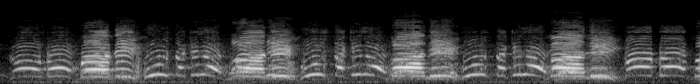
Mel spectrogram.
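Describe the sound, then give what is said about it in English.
A large crowd of Muslims and Sikhs protesting Modi across the street from Madison Square Garden chants loudly in unison, repeating a short shouted phrase in a steady rhythmic cadence, with a constant low hum underneath the voices. “Across the street from Madison Square Garden, a crowd of Muslims and Sikhs held signs protesting Modi and the rise in Hindu conservatism they see him representing.”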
